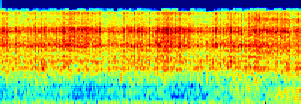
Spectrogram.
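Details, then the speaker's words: TrackMaster Salty toy engine, seized before repair (it only gave a weak buzz), motor freed and cleaned, test-run off the track: high, even gear whirr with a fine ratcheting buzz and no jamming. It runs but may be slightly weak; the motor may need replacing someday. "And it still goes, but and then I put it feels like it might be a little bit weak, but I think we'll try it on the tracks and just see how it does with pulling a load."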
